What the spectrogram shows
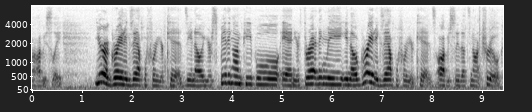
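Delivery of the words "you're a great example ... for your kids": ordinary delivery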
